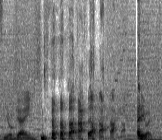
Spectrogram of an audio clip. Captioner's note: laughing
